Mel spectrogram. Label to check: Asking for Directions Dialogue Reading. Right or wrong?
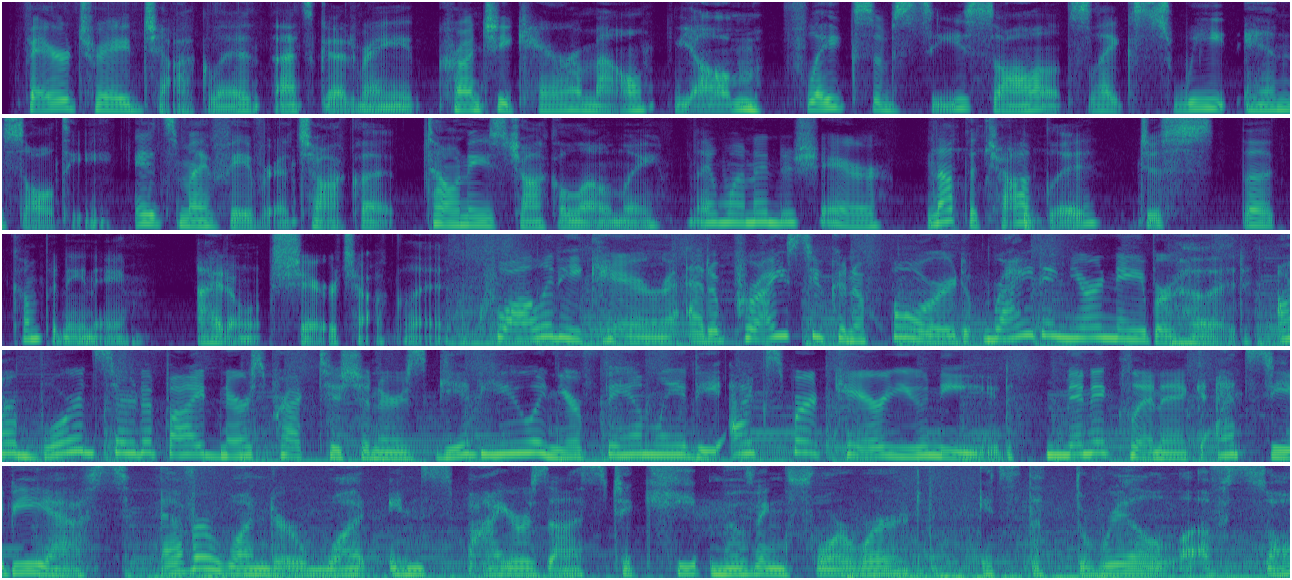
Wrong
